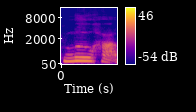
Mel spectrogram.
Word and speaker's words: Mucha: that name let's see oh it's pronounced mua muuha oh oh mucha known internationally alons mucha surname is pronounced like muha mu muha without the C oh gummy bracelets um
